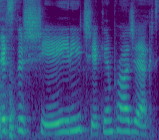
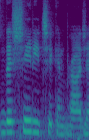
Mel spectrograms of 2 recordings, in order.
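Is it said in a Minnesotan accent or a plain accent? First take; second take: Minnesotan; plain. First: It is said in a put-on Minnesotan accent. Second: It is said in the speaker's plain accent.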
